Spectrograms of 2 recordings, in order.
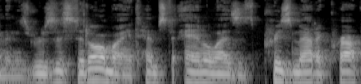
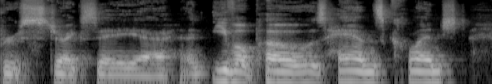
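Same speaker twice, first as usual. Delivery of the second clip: plain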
